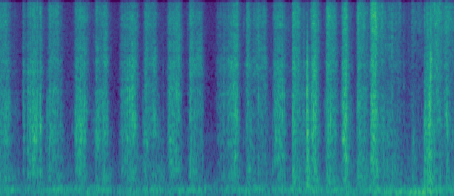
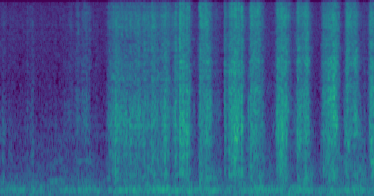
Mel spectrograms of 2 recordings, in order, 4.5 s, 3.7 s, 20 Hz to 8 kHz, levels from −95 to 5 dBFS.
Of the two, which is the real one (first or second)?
first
